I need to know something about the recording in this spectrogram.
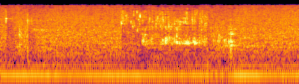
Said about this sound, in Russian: И вот медленно вливаю холодную воду понемножку.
